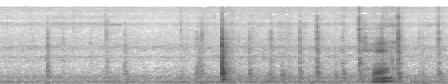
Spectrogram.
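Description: Faint, scattered light clicks and taps, one sharper click about two seconds in, from a flathead screwdriver and hands working at the plastic back of a computer case near a screw.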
